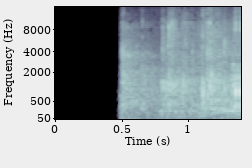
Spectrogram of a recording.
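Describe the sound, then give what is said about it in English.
After a brief silence, a crowd breaks into a burst of applause, a dense wash of many hands clapping at once that holds steady for about a second. “Are you ready? Clap if you're ready.”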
